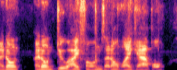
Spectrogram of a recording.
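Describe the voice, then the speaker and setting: At a moderate pace, a man with an Upper Midwest accent speaks in a bright, sharp tone. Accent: Upper Midwest American. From Minnesota. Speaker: toy collector YouTuber. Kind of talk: live stream chat. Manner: casual, rambling.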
